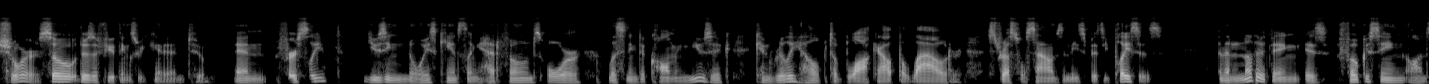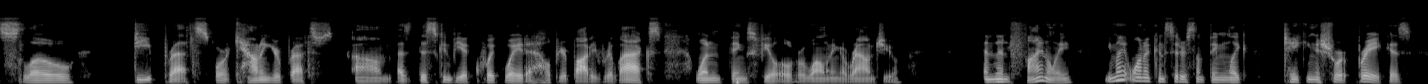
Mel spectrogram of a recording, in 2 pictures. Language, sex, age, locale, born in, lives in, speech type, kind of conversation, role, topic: English, male, 25-29, en-US, Canada, United States, read, expert-assistant, expert, What are the benefits and challenges of living in a city versus the countryside?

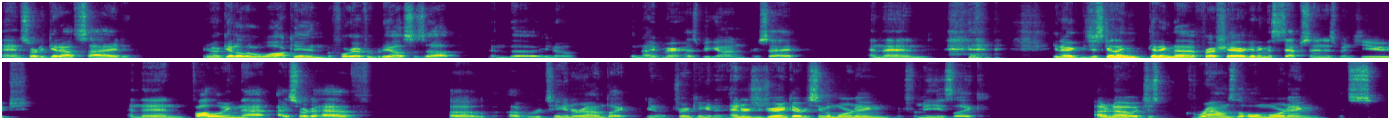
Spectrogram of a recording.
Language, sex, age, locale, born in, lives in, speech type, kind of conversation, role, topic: English, male, 25-29, en-US, United States, United States, conversation, unstructured, none, What small habits make your mornings feel better?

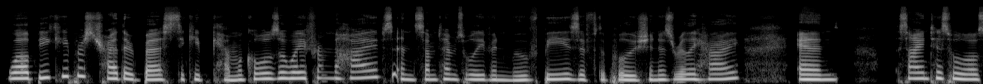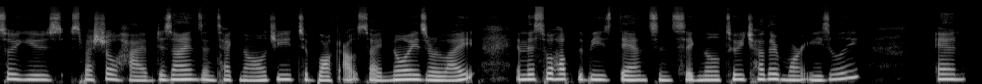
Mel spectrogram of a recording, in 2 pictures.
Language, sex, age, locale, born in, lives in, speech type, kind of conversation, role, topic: English, female, 20-24, en-US, United States, United States, read, expert-assistant, expert, How do honeybees communicate about food sources?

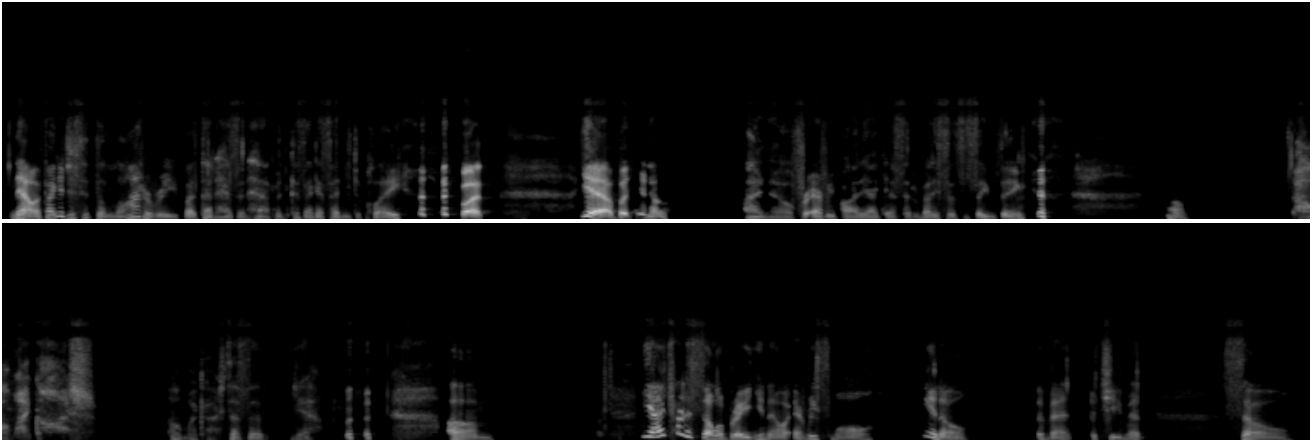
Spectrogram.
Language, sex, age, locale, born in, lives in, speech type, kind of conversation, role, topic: English, female, 55-59, en-US, United States, United States, conversation, advice, user, How should I celebrate my achievement?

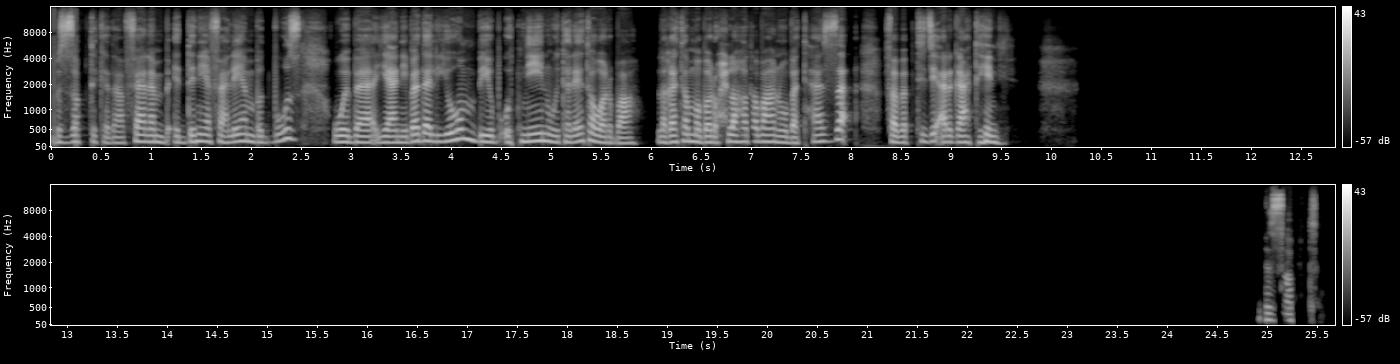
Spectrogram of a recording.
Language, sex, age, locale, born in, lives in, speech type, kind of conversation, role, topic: Arabic, female, 30-34, ar-EG, Egypt, Egypt, conversation, advice, user, إزاي رجعت لعاداتك القديمة بعد كام أسبوع من الالتزام بروتين صحي؟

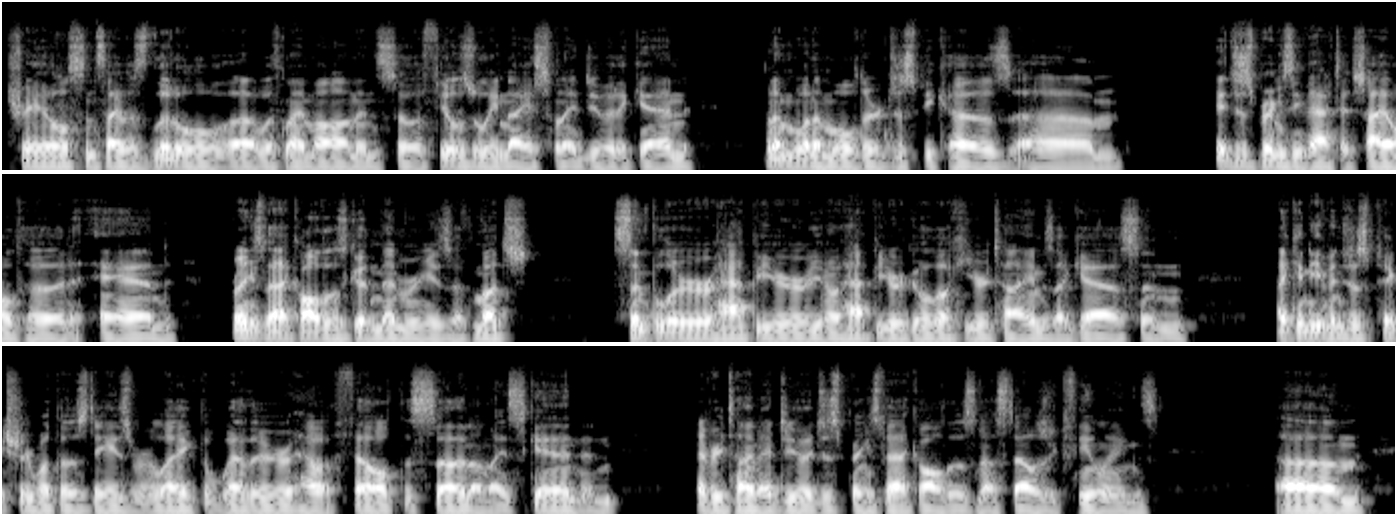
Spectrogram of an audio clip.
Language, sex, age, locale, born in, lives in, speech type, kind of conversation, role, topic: English, male, 30-34, en-US, United States, United States, conversation, unstructured, none, What simple rituals help you recharge after a long week, and why do they matter to you?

